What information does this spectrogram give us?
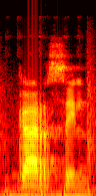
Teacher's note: su sílaba tónica es la penúltima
